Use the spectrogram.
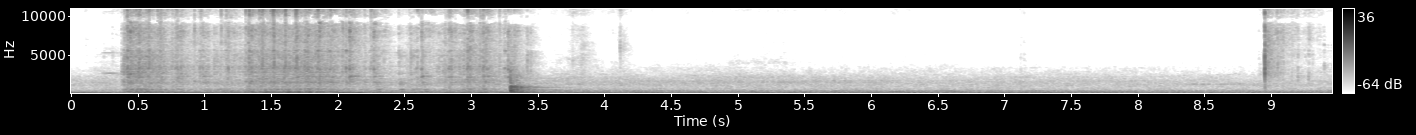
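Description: A straight-stitch sewing machine running a trouser seam, a fast rattling whir for about three seconds that stops with a clunk, then a quiet room with a faint click near the end.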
